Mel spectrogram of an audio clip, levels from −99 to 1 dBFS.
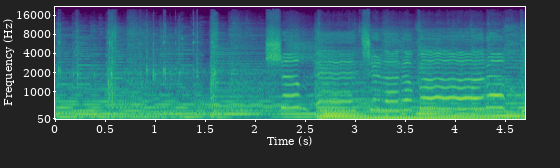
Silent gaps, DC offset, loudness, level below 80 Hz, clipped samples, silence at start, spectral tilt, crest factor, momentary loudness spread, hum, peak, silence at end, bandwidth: none; under 0.1%; -20 LUFS; -26 dBFS; under 0.1%; 0 s; -5.5 dB/octave; 16 dB; 8 LU; none; -2 dBFS; 0 s; 16.5 kHz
